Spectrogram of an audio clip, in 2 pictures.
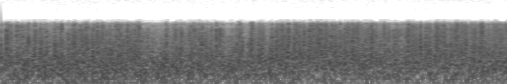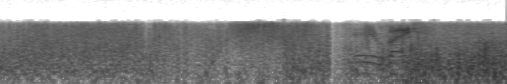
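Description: Steady rush of wind on the microphone with engine and water noise from a center-console boat running under way. It cuts off suddenly near the end and gives way to louder voices.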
